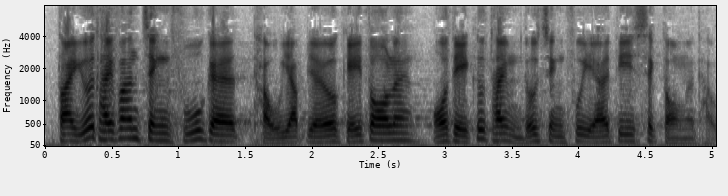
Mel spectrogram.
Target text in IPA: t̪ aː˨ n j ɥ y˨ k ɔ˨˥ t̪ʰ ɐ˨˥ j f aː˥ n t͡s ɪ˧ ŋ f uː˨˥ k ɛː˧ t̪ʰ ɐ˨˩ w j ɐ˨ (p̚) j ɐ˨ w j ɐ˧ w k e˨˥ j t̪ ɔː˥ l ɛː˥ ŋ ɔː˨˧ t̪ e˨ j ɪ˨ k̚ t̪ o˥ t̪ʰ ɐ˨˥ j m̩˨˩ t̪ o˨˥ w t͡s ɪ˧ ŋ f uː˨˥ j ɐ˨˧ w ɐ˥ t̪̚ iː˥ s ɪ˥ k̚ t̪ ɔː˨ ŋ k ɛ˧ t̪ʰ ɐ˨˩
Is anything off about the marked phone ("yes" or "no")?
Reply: no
